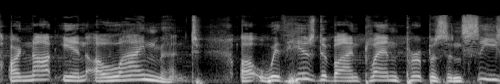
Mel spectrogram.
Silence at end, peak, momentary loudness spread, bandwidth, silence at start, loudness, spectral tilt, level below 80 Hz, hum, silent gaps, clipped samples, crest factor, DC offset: 0 s; -2 dBFS; 5 LU; 11 kHz; 0 s; -17 LUFS; -4.5 dB/octave; -40 dBFS; none; none; under 0.1%; 16 dB; under 0.1%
